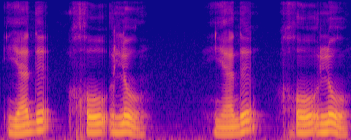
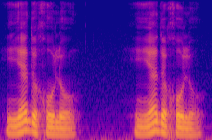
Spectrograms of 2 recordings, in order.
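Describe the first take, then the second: First: Slow, syllables held and separated; slow syllable reading. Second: Said in the usual way. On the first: Shown as a demonstration. Teacher models first readings for learners, slow syllable by syllable. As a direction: sound it out for learners, pausing between syllables. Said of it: "بار یکم و دویم آهسته". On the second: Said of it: "به مثل خوانش سوم و چهارم".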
